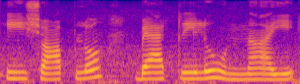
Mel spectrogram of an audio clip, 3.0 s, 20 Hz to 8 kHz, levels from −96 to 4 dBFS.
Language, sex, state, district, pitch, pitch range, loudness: Telugu, female, Telangana, Mahabubabad, 220 Hz, 205-230 Hz, -16 LUFS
